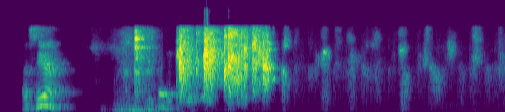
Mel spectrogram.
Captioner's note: applause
